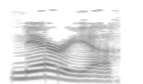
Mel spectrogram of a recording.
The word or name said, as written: neria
